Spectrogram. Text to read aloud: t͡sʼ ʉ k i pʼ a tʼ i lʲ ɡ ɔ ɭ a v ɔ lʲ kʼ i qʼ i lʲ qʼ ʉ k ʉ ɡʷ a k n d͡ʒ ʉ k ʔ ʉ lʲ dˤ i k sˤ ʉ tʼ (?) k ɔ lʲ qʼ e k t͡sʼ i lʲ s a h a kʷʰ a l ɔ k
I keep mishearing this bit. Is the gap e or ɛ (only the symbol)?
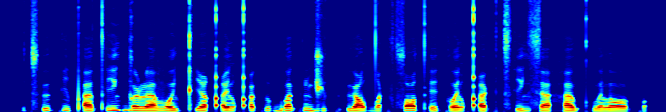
e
